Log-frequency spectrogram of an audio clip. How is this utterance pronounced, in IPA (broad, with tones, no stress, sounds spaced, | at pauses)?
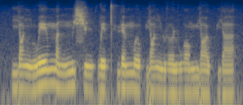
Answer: j ɑ˨˩ ŋ l w e˥ ɪ̯ m a˧˥ n m i˥˩ ɕ y˨˩ n f w e˦ ɪ̯ t̪ʰ ɥ ɛ˥ m ɤ˨˩ p j ɑ˥˩ ŋ ɻ ɤ˨˩ ɻ w ɔ˧˥ m j ɑ˨˩ ʊ̯ p j ä˧˥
